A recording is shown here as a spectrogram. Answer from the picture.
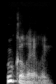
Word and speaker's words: ukulele: to build your own ukulele or I should say asked as the purists say the ukulele right supposedly is the correct way to say it you can build your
